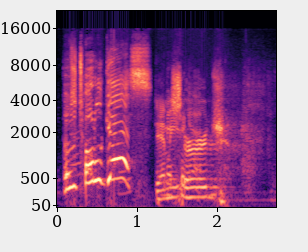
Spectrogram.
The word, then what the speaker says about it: demiurge: Demiurge. Are there any alternate pronunciations? The British sometimes say demiurge.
